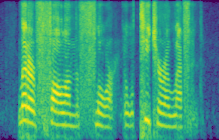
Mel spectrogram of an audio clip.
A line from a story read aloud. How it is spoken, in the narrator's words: the nurses roughly said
